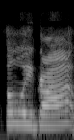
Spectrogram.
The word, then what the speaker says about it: foie gras: How do you say foie gras? What is it? – Say it again. Foie gras.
